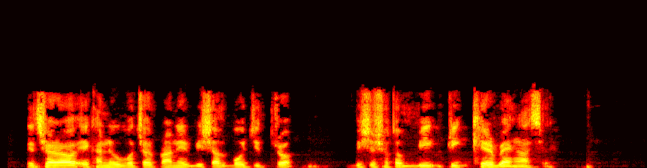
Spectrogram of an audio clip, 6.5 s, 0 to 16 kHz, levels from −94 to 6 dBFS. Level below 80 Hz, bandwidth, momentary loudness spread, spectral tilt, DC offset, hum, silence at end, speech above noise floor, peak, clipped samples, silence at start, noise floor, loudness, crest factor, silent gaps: -56 dBFS; 7.8 kHz; 8 LU; -4 dB/octave; under 0.1%; none; 0.55 s; 62 dB; -2 dBFS; under 0.1%; 0.3 s; -79 dBFS; -17 LUFS; 18 dB; none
